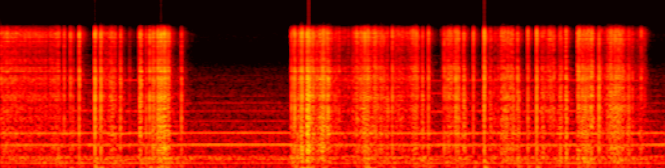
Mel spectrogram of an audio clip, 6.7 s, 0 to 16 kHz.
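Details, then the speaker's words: MIG welder spitting: irregular bursts of harsh crackle and popping instead of a smooth fry. Turned down to 2, it lays a smooth bead. "I'm that it's spitting too much I'm gonna crack I'm cranked up on three yeah threes not too bad"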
